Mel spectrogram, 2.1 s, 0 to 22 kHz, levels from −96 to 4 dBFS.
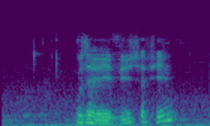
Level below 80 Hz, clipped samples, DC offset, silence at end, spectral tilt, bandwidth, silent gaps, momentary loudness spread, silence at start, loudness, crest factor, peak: -54 dBFS; under 0.1%; under 0.1%; 0.05 s; -7.5 dB/octave; 7 kHz; none; 12 LU; 0.05 s; -35 LUFS; 18 dB; -18 dBFS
